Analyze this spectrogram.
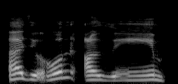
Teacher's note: کلم کلا پڑھیں گے نا، اظہار کریں گے. اجر عظیم، کہیں بھی آواز کو ہم ناک میں نہیں لے کے گئے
